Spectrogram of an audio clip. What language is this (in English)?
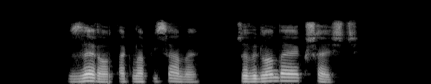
Polish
